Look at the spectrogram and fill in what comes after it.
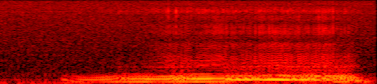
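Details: Sleeping English Bulldog producing one long, deep, rattling snore that swells in over half a second, holds a steady low buzzing drone for about two seconds, then stops abruptly.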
